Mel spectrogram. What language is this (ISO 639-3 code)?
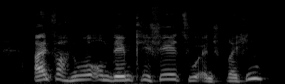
deu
